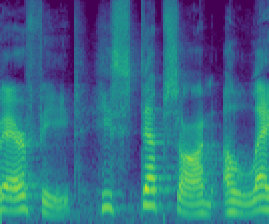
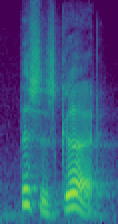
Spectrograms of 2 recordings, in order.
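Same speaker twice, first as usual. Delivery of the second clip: light, lilting voice lifting the words; 4 semitones higher than usual. Speaker showing listeners how to say a practice phrase, light lilting voice. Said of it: "do it like I did".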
